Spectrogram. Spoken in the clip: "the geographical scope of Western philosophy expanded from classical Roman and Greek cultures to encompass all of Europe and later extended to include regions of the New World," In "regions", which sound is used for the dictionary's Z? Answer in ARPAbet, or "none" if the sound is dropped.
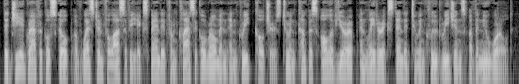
Z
